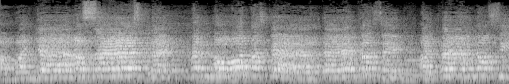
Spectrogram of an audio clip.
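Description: Several voices singing a medieval troubadour sirventes in Occitan, in a slow chant-like line over a steady low drone.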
